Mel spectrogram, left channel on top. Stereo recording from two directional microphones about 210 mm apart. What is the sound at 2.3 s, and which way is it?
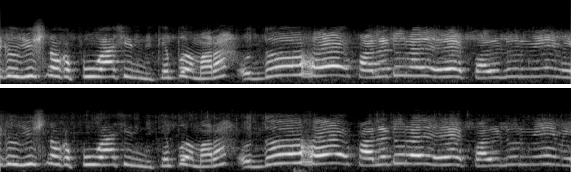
Speech, 35° right (ahead or behind).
